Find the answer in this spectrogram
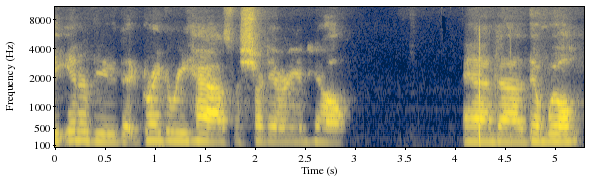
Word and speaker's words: Shardayreon: am I saying you're not when I say sharion um it's pronounced it's close enough uh sharion it's pronounced shardan though what do you go by matter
